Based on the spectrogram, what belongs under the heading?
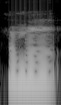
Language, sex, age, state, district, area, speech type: Odia, male, 30-45, Odisha, Koraput, urban, spontaneous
